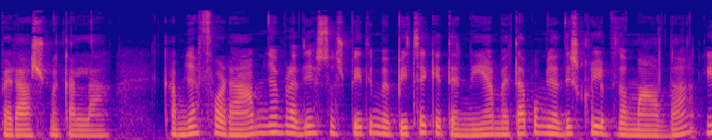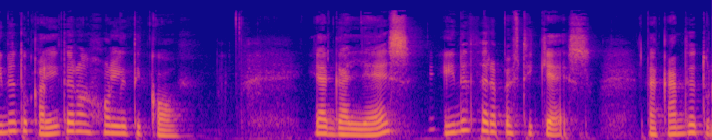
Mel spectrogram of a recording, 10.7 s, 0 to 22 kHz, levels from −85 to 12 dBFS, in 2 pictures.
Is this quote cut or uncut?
uncut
